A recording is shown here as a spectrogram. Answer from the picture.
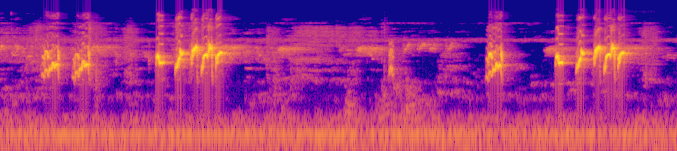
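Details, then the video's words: Red-whiskered bulbul singing a wild-style song in Thailand, kept as a cage bird: short bursts of bright, bubbling whistled phrases in groups of two to five notes, separated by pauses, over a low steady hum. "นกกรงหัวจุกเพลงป่า สำนวนเพราะ ๆ"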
